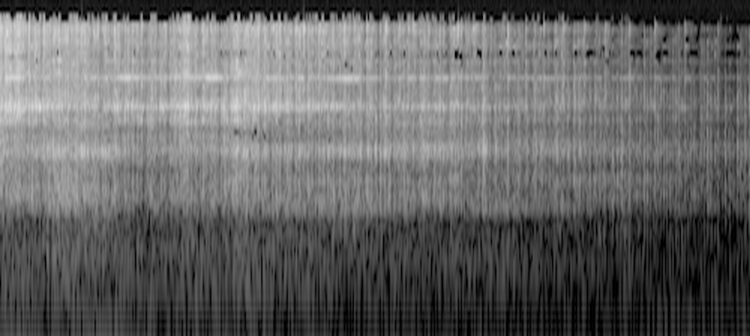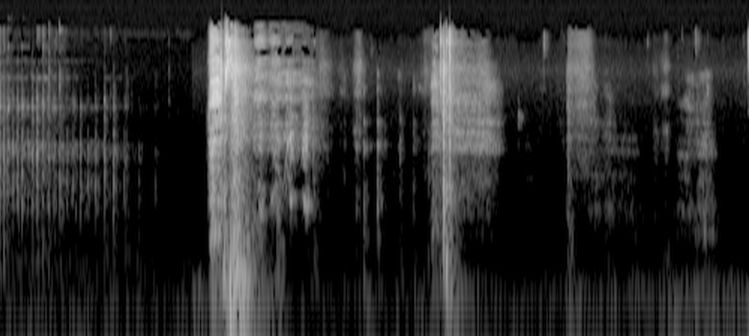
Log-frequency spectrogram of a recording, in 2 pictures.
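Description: Large hand-built flywheel toy car's gear train and spinning flywheel whirring and rattling as it runs, fading away over about ten seconds as the flywheel spins down; the builder thinks the rattle means a poorly chosen or badly meshed gear. A few seconds later, two short loud bursts about three seconds apart.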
